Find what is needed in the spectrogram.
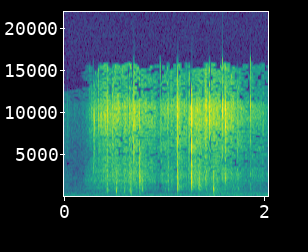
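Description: Foil coffee bags of whole beans crinkling and crackling as they are handled. The run of quick, irregular crackles starts about a third of a second in.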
